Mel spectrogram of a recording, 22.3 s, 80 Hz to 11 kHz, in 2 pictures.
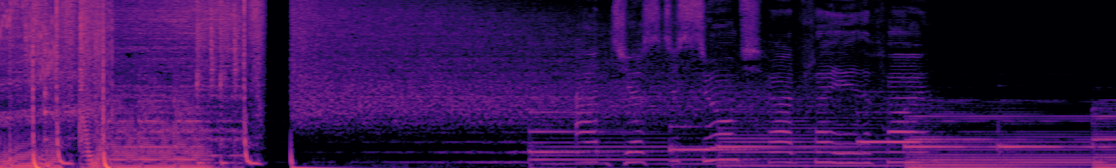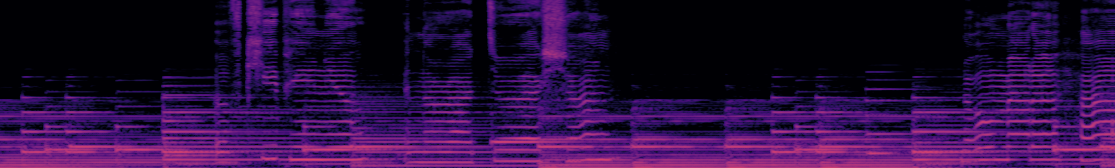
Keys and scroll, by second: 12.3-14.7 typing.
